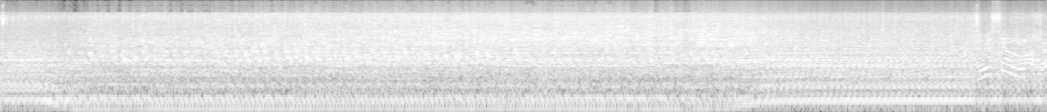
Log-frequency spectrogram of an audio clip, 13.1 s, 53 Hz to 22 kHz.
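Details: 1979 Ford dentside truck V8 with a newly installed Holley carburetor, floats adjusted and choke open: loud, steady idle with an even, rhythmic lope and no misses or knocks; sounds a lot better.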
